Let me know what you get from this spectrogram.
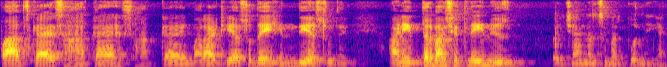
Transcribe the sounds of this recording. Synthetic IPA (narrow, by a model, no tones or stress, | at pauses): pat͡skajsəɦakajsəɦat̪̚kajməɾaʈʰiːəsud̪ʱeɦind̪iːəsud̪ʱe | aɽ̃iːt̪ːəɾbʱaʂet̪leiːnjuːd͡z | t͡ɕanəlt͡sbʱəɾpuːɾniɡʱa̰li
